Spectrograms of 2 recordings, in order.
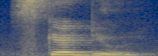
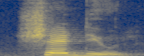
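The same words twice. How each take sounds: First: The word is said with an American pronunciation. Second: The word is said with a British pronunciation. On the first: "Americans say schedule" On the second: "The British people say schedule"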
